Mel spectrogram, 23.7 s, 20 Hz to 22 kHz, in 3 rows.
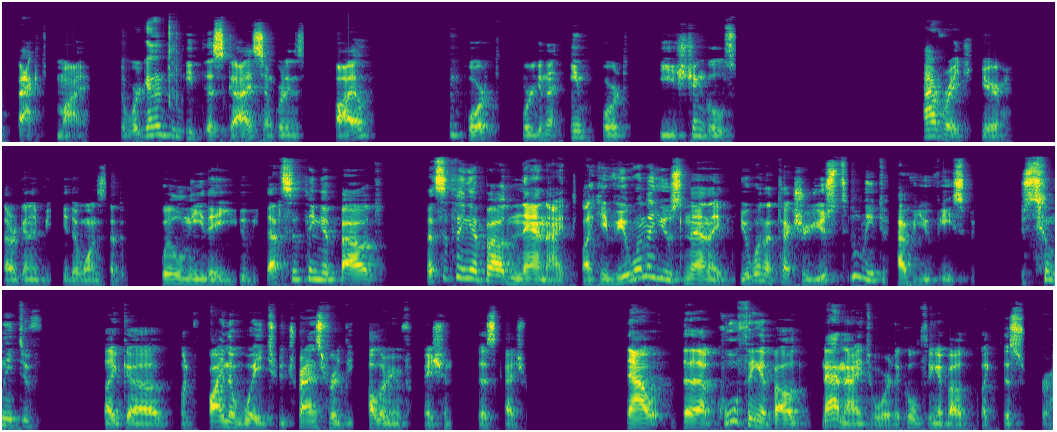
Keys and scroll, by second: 1.0 Delete, 5.0 Delete.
